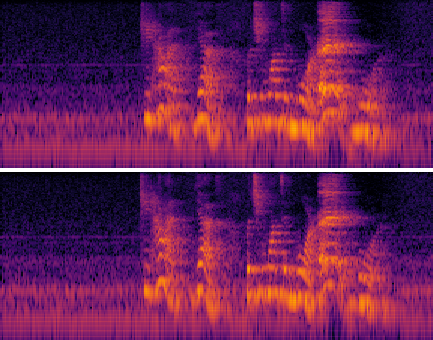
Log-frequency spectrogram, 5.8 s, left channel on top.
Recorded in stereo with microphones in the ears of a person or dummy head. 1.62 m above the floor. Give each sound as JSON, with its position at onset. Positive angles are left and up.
{"t": 1.9, "sound": "a woman speaking", "side_deg": -75, "distance_m": 0.9}
{"t": 4.2, "sound": "a shout", "side_deg": 25, "distance_m": 1.9}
